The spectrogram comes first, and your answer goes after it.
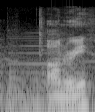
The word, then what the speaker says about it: Henri: Henri.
